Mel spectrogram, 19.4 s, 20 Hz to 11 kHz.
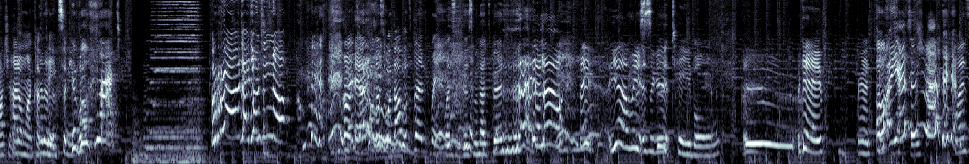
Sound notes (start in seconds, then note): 2.4 ominous music; 5.8 laughs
